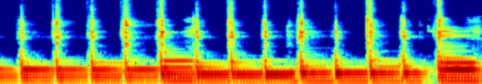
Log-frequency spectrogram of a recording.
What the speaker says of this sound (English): Palm muting sounds like this.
